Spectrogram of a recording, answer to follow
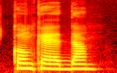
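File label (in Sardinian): "conchedda", female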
